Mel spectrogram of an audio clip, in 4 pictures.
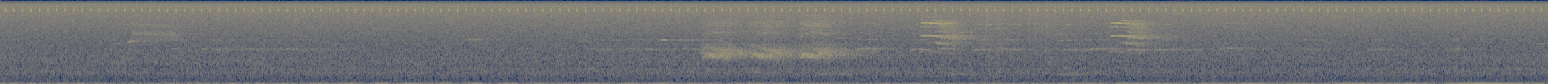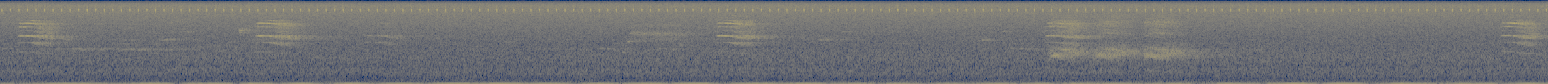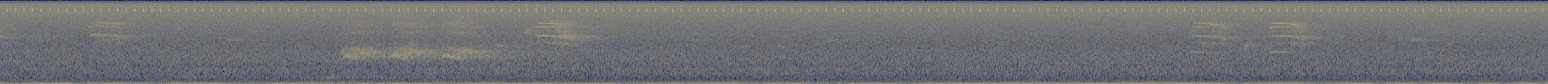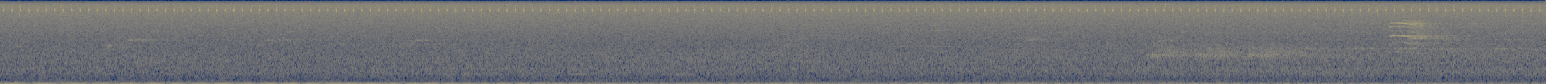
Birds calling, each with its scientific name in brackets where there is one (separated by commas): American Crow (Corvus brachyrhynchos), Blue Jay (Cyanocitta cristata)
